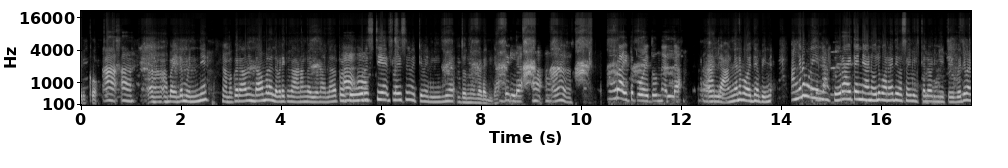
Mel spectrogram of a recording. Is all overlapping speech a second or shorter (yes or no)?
yes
